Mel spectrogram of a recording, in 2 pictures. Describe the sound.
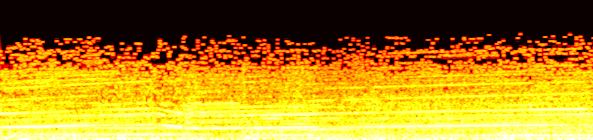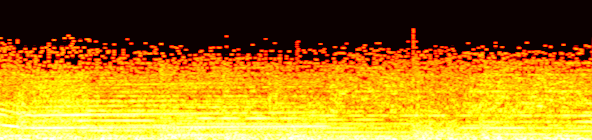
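Lamborghini sports car engine revving: a loud, sustained engine drone with a tonal whine whose pitch climbs gradually and then drops abruptly, twice over the stretch.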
